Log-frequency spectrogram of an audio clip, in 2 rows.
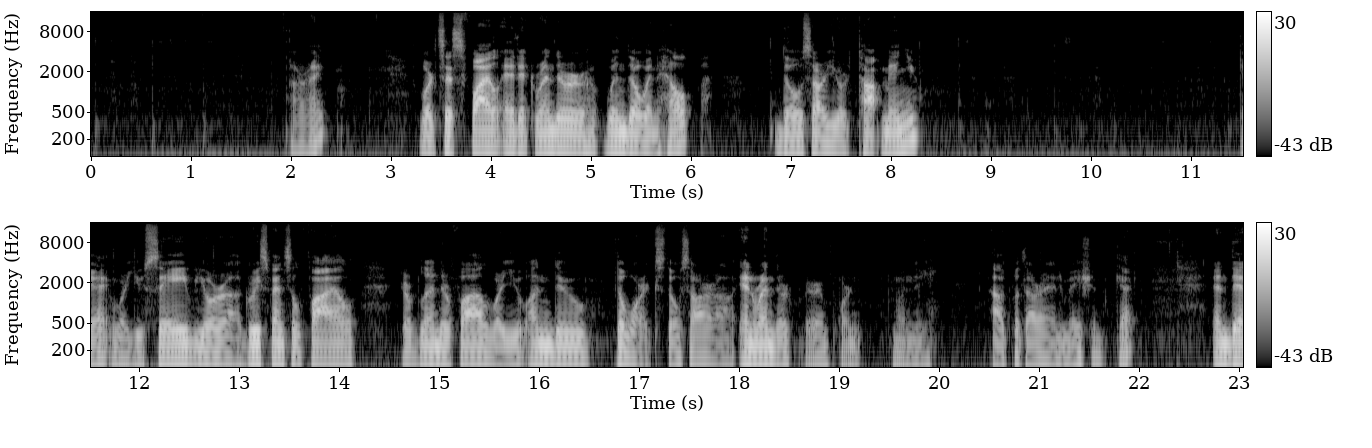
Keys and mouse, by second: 1.1 click, 1.2 typing, 6.8 click, 8.3-12.4 drag, 8.7 typing, 12.7-16.2 drag, 19.5-21.1 drag.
